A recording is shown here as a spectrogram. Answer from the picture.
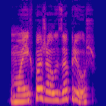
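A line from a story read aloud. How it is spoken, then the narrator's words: Grumbling wolf. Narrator (Russian): проворчал на это черный волк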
